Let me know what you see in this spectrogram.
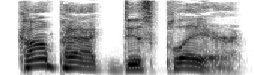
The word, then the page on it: compact disc player: American English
